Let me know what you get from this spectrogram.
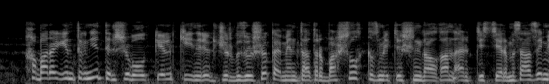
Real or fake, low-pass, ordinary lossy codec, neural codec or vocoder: fake; none; none; codec, 16 kHz, 4 kbps, FunCodec, trained on Chinese and English, 50 frames a second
